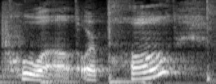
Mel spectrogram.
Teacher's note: l vocalization so that's an L turning into a vowel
